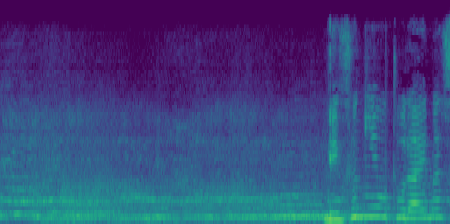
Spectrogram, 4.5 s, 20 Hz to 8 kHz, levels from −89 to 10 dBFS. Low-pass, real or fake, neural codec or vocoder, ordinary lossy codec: 7.2 kHz; fake; codec, 24 kHz, 0.9 kbps, WavTokenizer, medium speech release version 1; none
